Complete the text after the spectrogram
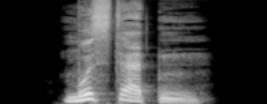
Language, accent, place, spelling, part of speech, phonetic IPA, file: German, Germany, Berlin, musterten, verb, [ˈmʊstɐtn̩], De-musterten.ogg
- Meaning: inflection of mustern: 1. first/third-person plural preterite 2. first/third-person plural subjunctive II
